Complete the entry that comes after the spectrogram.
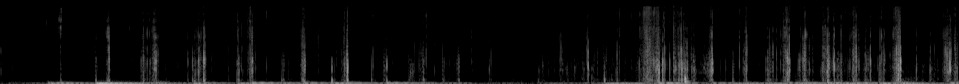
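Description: Fingertips and nails scratch and rub crinkly plastic cling wrap stretched over a hollow metal mesh microphone head. Dense crackling crunches and scrapes come in quick bursts over a steady low hum. After a brief quieter stretch, the rubbing grows louder and busier.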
